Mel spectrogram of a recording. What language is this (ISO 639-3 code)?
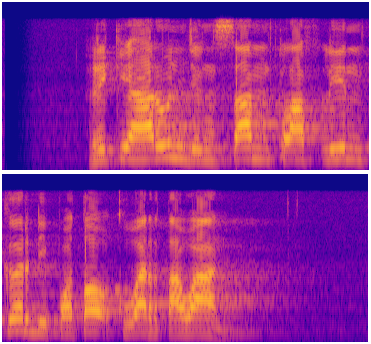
sun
